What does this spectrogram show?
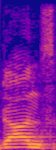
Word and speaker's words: dunce: और मैं आपको बताया कि पेट कटा हुआ ए है तो इसका मतलब ओ होता है डांस।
